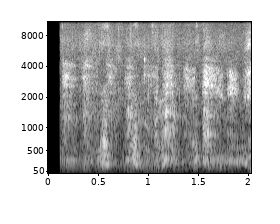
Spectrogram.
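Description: Faint, busy chorus of short calls from 11-day-old Samoyed puppies, several a second and overlapping.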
